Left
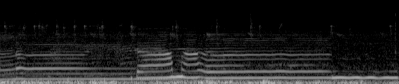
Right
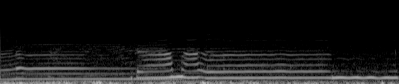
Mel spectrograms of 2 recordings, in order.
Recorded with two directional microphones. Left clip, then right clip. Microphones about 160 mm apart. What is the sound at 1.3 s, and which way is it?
Music, 5° left (ahead or behind).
